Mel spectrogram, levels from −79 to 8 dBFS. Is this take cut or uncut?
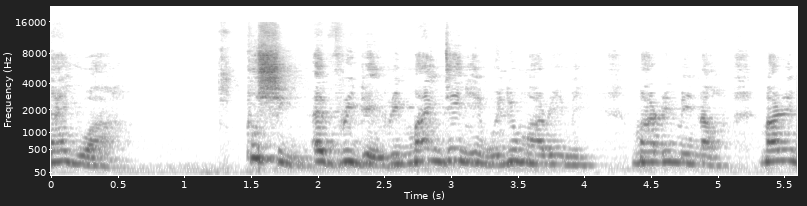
uncut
